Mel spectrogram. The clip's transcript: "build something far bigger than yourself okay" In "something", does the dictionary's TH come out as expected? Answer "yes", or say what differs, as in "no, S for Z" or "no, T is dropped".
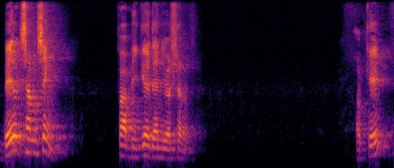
no, S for TH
